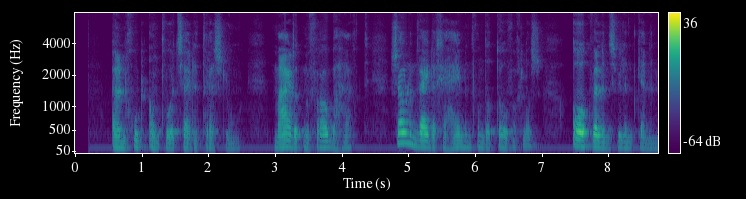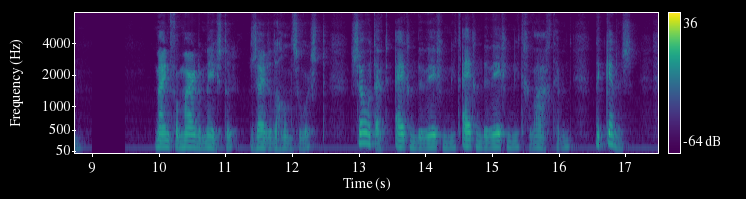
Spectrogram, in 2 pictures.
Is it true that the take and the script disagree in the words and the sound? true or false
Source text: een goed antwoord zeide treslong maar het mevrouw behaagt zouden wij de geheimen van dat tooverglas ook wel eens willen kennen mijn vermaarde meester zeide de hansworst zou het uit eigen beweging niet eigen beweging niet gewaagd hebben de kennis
false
